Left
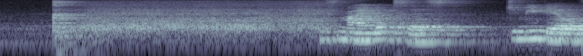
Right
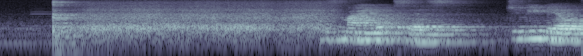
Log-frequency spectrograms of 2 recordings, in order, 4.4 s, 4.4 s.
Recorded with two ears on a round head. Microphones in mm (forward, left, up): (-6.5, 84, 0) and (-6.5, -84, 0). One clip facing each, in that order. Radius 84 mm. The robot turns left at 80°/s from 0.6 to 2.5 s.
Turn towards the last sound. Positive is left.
turn(degrees=30)  # may be behind; listen again after turning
